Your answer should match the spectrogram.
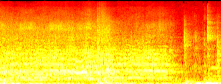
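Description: Wasps buzzing in the Ashen Empires video game, a close, loud insect drone with wavering pitch that breaks into a rougher flutter near the end.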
